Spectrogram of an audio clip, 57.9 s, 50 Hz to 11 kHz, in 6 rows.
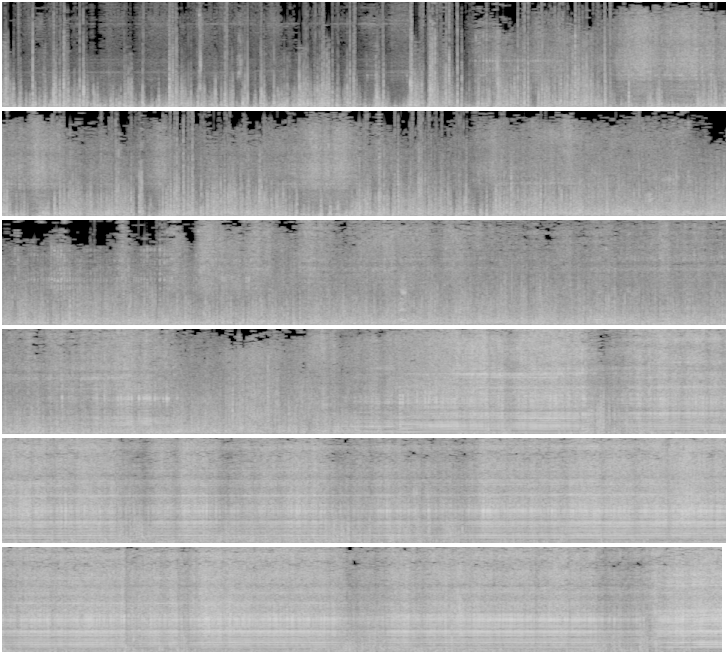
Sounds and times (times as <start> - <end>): Vehicle: 0.0 - 57.8
Speech: 18.0 - 18.9, 24.6 - 25.6.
